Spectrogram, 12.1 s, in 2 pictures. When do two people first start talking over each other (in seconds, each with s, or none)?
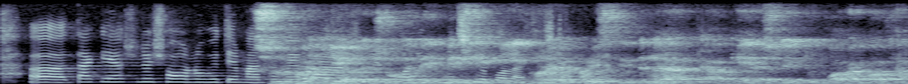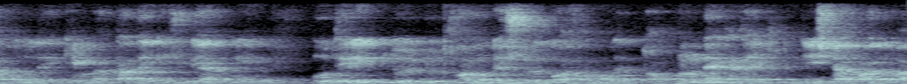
1.6 s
